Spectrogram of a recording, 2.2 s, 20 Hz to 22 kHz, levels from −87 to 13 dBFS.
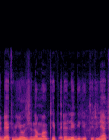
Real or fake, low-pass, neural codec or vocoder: fake; 14.4 kHz; codec, 32 kHz, 1.9 kbps, SNAC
